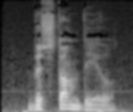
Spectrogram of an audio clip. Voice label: "bestanddeel", Dutch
